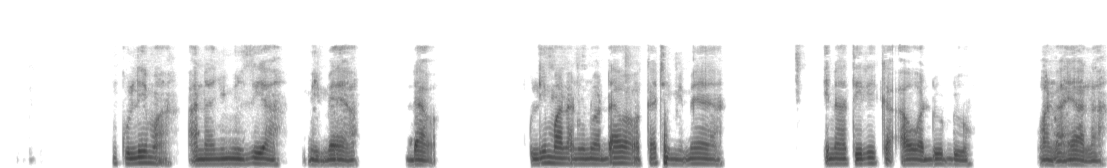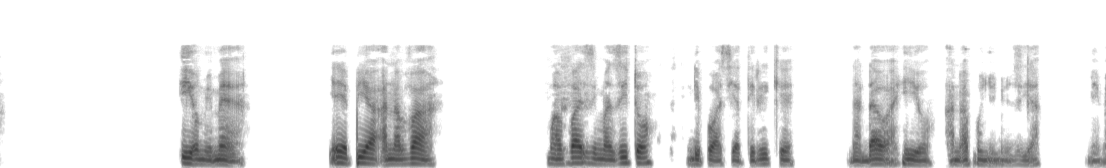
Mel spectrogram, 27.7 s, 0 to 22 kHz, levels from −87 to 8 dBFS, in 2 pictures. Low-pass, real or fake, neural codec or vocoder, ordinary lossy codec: 7.2 kHz; fake; vocoder, 44.1 kHz, 80 mel bands, Vocos; MP3, 48 kbps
